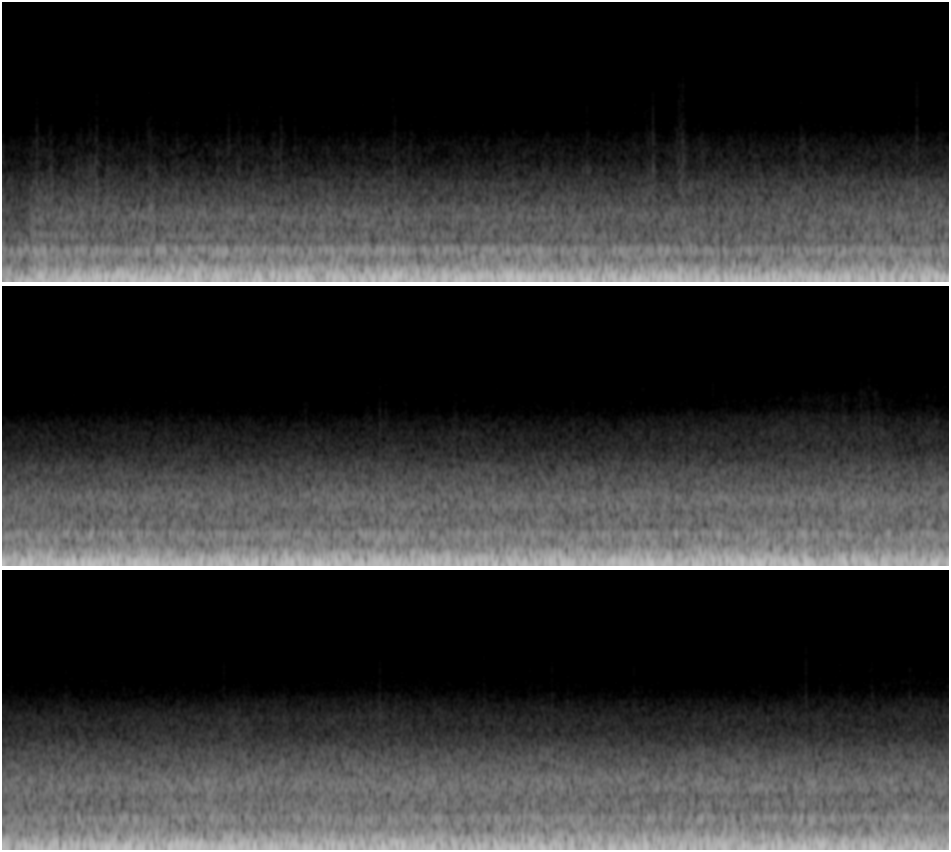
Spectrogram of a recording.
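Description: Car driving on city streets, heard from inside the cabin: a steady low rumble of engine and tyre noise, with a faint even hum and no big changes.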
